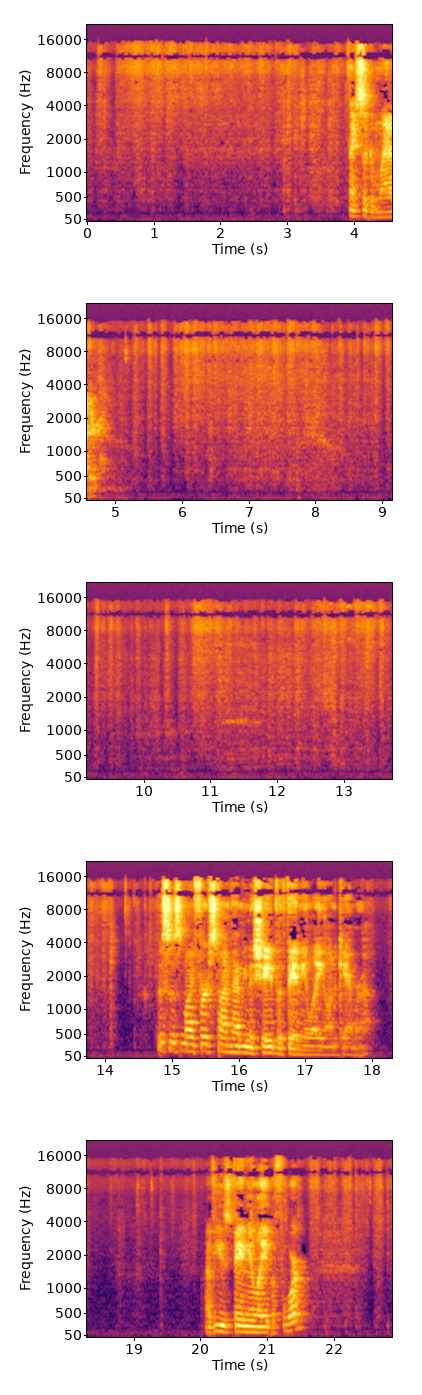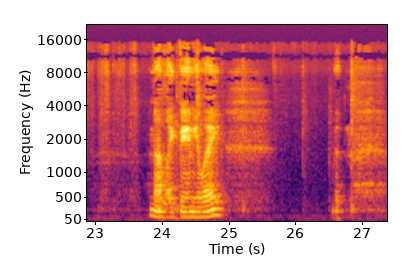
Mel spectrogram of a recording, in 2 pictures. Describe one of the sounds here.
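A shaving brush swishes and scrubs softly against stubble.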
